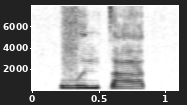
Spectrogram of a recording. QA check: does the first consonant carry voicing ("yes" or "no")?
yes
